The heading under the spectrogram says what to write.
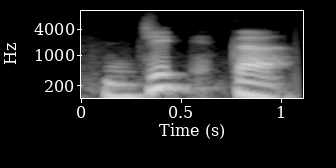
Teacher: اس میں حمزہ ساکن ہے، جھٹکے سے پڑھا جائے گا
